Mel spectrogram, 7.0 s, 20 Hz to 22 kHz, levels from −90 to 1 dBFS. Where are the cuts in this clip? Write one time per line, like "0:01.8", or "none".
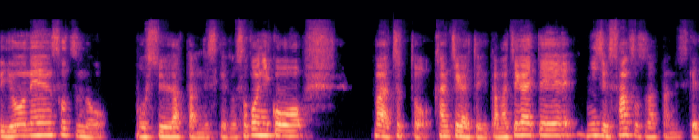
none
